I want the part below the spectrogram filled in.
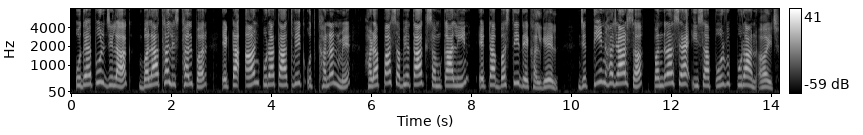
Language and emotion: Maithili, neutral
